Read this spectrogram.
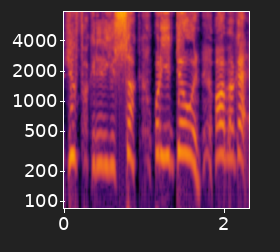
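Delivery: high, loud fake trash-talk rant; playful mock yelling. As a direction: pretend to rage at a friend for fun. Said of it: "we'll pretend to yell at each other".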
